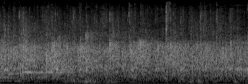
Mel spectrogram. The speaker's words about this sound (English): Come on, give God one more great clap offering. Amen.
